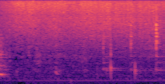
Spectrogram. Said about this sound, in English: I'm making its braising liquid. It's going to have to braise in a liquid.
